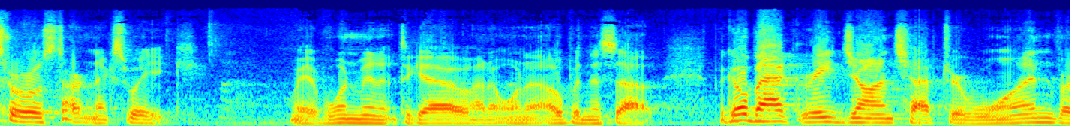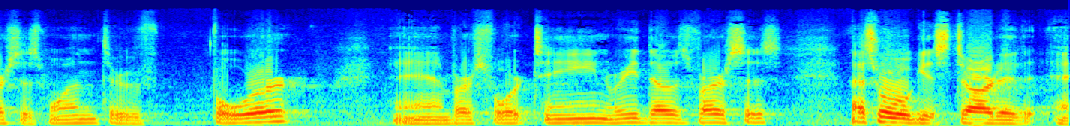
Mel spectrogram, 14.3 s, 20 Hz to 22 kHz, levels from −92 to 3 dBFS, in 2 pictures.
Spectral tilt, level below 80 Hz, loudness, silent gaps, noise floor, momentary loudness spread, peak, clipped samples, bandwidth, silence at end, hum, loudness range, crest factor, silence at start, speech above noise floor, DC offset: -5 dB/octave; -52 dBFS; -18 LUFS; none; -40 dBFS; 15 LU; -2 dBFS; under 0.1%; 16 kHz; 0 s; none; 3 LU; 16 dB; 0 s; 23 dB; under 0.1%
